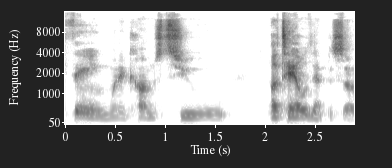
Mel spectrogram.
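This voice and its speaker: Against a quiet background, a man with a bright, sharp tone talks at a fairly slow pace. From New Jersey. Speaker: YouTube channel host. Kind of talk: casual interview chat. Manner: halting, many fillers. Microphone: video call.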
